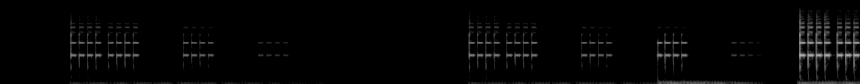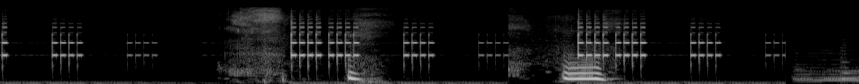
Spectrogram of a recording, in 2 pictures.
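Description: An electronic phone ringtone: groups of fast, high beeps repeat about every four seconds over a low hum. A person laughs near the end.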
